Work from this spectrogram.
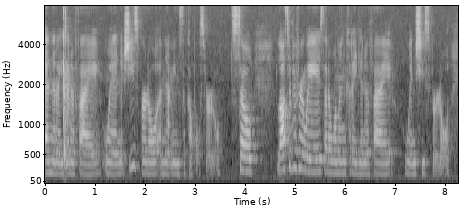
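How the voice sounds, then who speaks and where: A woman talks fairly fast, with light noise in the background. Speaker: educator. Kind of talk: explanatory talk to camera. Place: home room. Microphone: phone near.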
